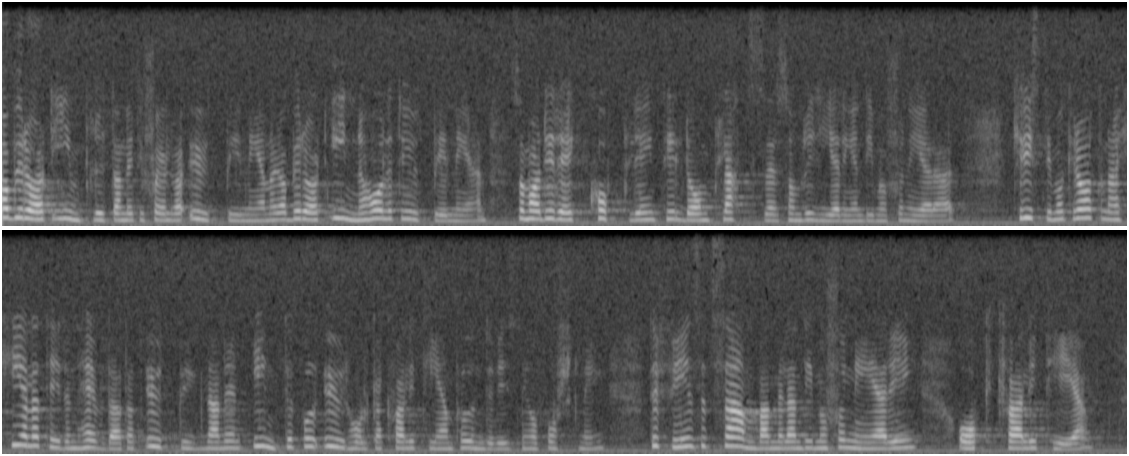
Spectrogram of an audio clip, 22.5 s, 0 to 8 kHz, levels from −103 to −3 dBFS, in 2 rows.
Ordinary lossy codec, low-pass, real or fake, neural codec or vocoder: none; none; real; none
